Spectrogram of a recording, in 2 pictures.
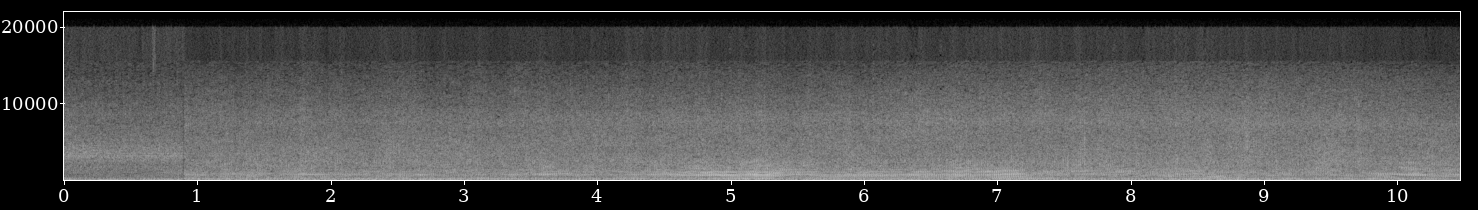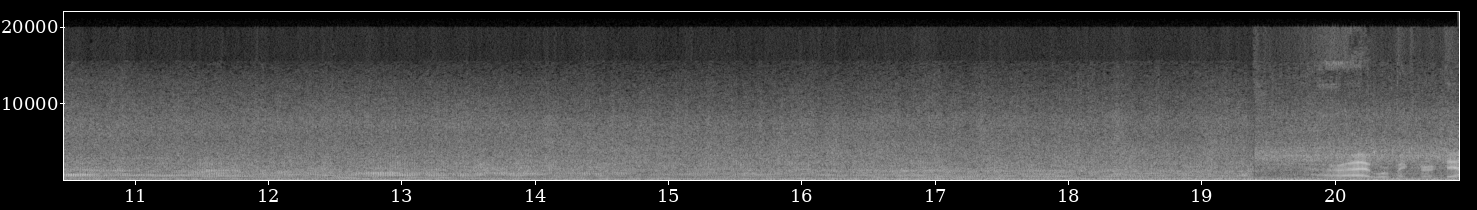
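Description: Single-engine propeller aircraft droning steadily in flight, simulated in Microsoft Flight Simulator during backcountry flying, a continuous loud engine hum with someone talking over it throughout.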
